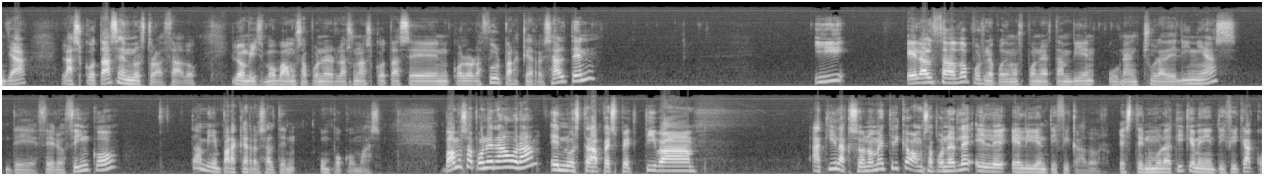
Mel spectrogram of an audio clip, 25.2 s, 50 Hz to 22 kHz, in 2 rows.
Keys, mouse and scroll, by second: 1.6-2.4 drag, 2.7 click, 4.5 click, 5.9 click, 7.0 click, 8.2 click, 9.1-9.9 drag, 10.9 click, 11.6 click, 13.0-14.0 typing, 14.1 Return, 22.9 click.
